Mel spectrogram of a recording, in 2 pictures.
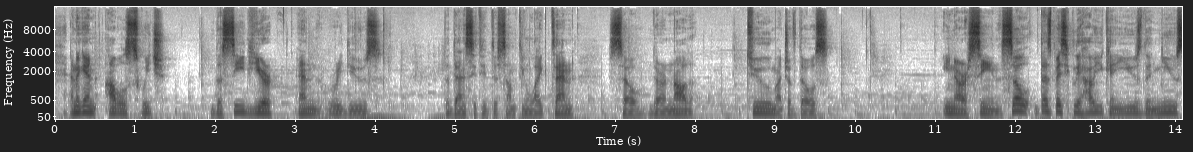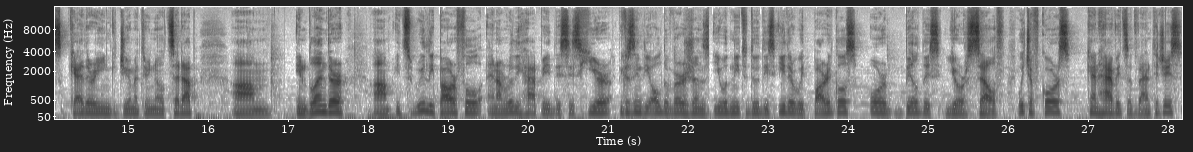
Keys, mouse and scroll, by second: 1.1 click, 3.0-4.3 drag, 6.5-9.3 middle drag, 9.8-10.5 scroll up 1, 10.5 middle click, 11.1-11.4 scroll down 2, 11.8 middle click, 12.3 shift+middle click, 12.7 scroll down 1, 14.0 shift+middle click, 14.4 middle click, 15.1-15.6 scroll up 1, 27.4 click.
